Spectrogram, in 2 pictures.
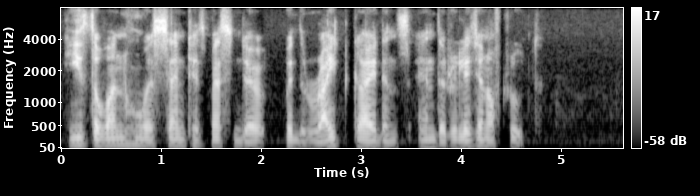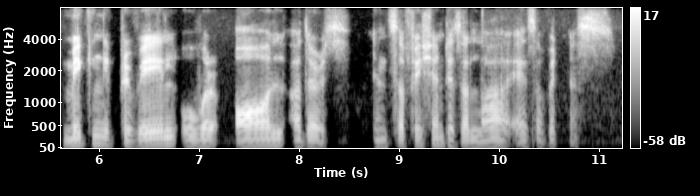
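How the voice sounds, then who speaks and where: A man on a group voice call, reciting a passage in Arabic with halting self-corrections, then reading its translation in English. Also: on the low side, steady tone, bright, forceful tone, no echo. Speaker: participant reading scripture.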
